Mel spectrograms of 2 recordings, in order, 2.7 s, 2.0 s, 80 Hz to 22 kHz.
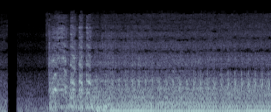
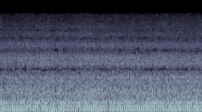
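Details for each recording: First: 2007 Honda CBR600RR: fires and settles to a fast idle with a light metallic chatter over it; the shop found the cam chain tensioner caused the strange engine noise. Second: 2007 Honda CBR 600RR, warm at 91° after an oil change: even low-hum idle with no cam chain rattle or ticking. The earlier noise was diagnosed as the cam chain tensor, and the owner expects it may return.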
